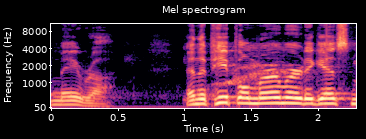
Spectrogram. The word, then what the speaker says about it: Marah: And when they came to Marah, now you might have to excuse me, for all of my life I have heard that pronounced Mara, and I've pronounced it that way. And according to my phonetic Bible, the pronunciation is Marah. It's a long A.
